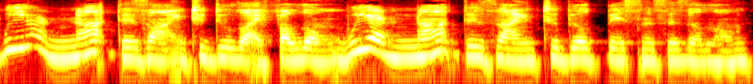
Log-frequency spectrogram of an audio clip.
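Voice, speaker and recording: The voice has a non-native accent, a dark, mellow tone and a somewhat breathy sound. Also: woman, dry, close sound with no echo, very clean recording, silent background. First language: not English. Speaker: podcast host, bookkeeper and business coach. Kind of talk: solo podcast monologue.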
